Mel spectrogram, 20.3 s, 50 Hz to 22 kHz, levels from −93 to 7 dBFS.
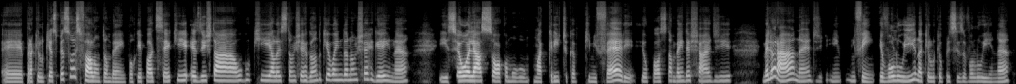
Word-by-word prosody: eh, 170 -1 -4
pra 185 0 0
aquilo 185 0 -7
que 215 - -7
as 200 - -3
pessoas 370 +9 -2
falam 200 -5 +6
também, 175 -4 -6
porque 175 +2 -6
pode 195 0 -1
ser 200 0 -1
que 230 +3 -3
exista 215 +3 0
algo 215 +2 +4
que 230 -3 -6
elas 210 0 +1
estão 215 0 -5
enxergando 220 +3 -4
que 265 - -8
eu 250 - -1
ainda 245 0 -2
não 250 +1 -5
enxerguei, 225 -5 -1
né. 185 +2 -4 0.6
E 180 0 -6
se 205 - 0
eu 205 - +7
olhar 210 -1 +9
só 205 -1 +2
como 190 -2 -10
um 185 - -18
uma 180 -1 -2
crítica 185 -1 -9
que 195 - -14
me 175 -1 -12
fere, 205 0 +3
eu 190 -2 -7
posso 185 0 -6
também 200 -1 -4
deixar 210 -2 -3
de 210 +2 -11 0.6
melhorar 235 - +5
né, 200 -2 -5
de 195 -2 -20
e 205 -5 -16
en 195 - -20 0.2
enfim, 195 -5 -6
evoluir 205 +5 -2
naquilo 200 -3 -4
que 190 - -11
eu - - -7
preciso 190 -1 -7
evoluir, 180 -1 -9
né. 175 +5 -4
205 Hz, 160 wpm, -22 LUFS, 185-220 Hz, 0.6 s, olhar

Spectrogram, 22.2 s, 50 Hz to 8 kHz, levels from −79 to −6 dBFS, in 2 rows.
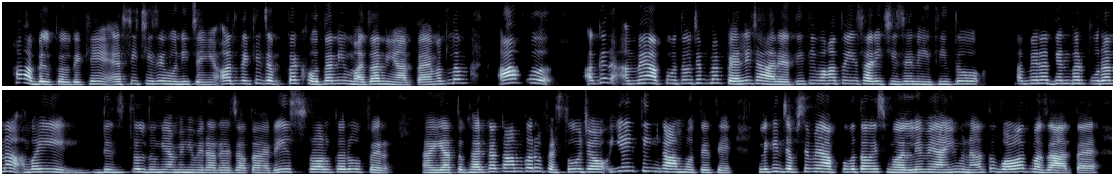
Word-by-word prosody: हाँ, 380 -5 +5
बिल्कुल 240 -2 +2
देखें 225 +4 -3
ऐसी 240 +1 -3
चीज़ें 275 +1 -5
होनी 250 -2 -1
चाहिए 220 -2 -5
और 290 +3 +1
देखें 295 +3 -6
जब 285 -3 +1
तक 320 0 0
होता 260 +2 +3
नहीं, 295 +1 -5
मज़ा 255 +2 +5
नहीं 255 -4 -2
आता 215 0 0
है 230 +1 +2
मतलब 350 +7 -5 0.4
आप 365 0 +2 0.6
अगर 395 +7 -4
अ, 280 - -5
मैं 320 +4 -3
आपको 335 0 +5
बताऊँ 325 +1 -6
जब 350 0 -7
मैं 355 - -4
पहले 275 +1 +3
जहाँ 285 -5 +4
रहती 240 +3 -2
थी, 310 - -10
वहाँ 295 0 0
तो 305 - -8
ये 290 -1 -7
सारी 265 -2 +3
चीज़े 255 0 -4
नहीं 245 -2 -2
थी, 250 +1 -5
तो 275 +1 -2 0.5
अब 280 0 -7
मेरा 315 +1 0
दिन 305 +1 -5
भर 315 0 0
पूरा 290 0 0
ना 315 +1 +1
वही 275 -2 0 0.4
डिजिटल 250 +2 -2
दुनिया 245 0 -1
में 235 0 -1
ही 235 - +1
मेरा 230 0 -1
रह 220 0 -3
जाता 220 0 -2
है, 215 -1 -4
रील्स 255 +3 -3
स्क्रॉल 260 -1 +1
करो 265 +1 +1
फिर 220 -4 -1 0.4
अ, 225 - +1
या 230 +1 +4
तो 240 +2 -3
घर 245 +1 +2
का 300 - +2
काम 315 +1 0
करो 330 0 -1
फिर 265 -4 +1
सो 270 +4 -4
जाओ, 265 -1 +3
यही 360 +7 -4
3 335 -3 -6
काम 270 -2 +6
होते 235 -1 -2
थे। 220 -2 -3 0.3
लेकिन 275 +4 -1
जब 280 -2 +4
से 285 +4 -6
मैं 300 0 0
आपको 275 -1 +4
बताऊँ 275 0 +3
इस 275 -1 -3
मोहल्ले 240 +1 +3
में 255 0 -1
आई 240 +1 +3
हूँ 265 0 -3
ना, 235 +1 0
तो 300 +4 -7
बहुत 275 +3 +4
मज़ा 230 -3 +5
आता 210 +1 -2
है, 205 -1 -1
265 Hz, 240 wpm, -23 LUFS, 240-295 Hz, 0.6 s, काम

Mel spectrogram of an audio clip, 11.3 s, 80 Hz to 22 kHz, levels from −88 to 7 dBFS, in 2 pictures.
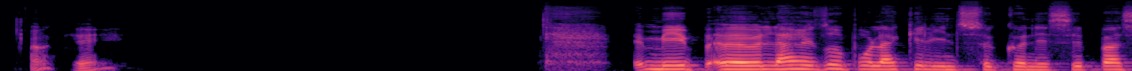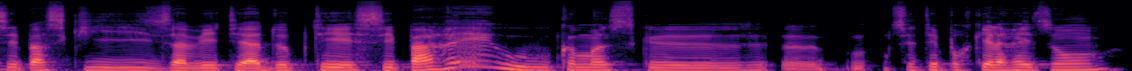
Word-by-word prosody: OK. 260 - -10 2.6
Mais 205 0 +4
b 205 - -5
heu, 195 0 +9
la 205 +1 +5
raison 215 +1 +2
pour 200 0 -1
laquelle 190 +1 +2
ils 180 - +1
ne - - -3
se 180 0 -3
connaissaient 175 0 -2
pas, 185 +1 +2
c'est 175 -4 -6
parce 150 0 -1
qu'i 150 -2 -6
ils 135 0 -3
avaient 135 0 0
été 140 - -4
adoptés 150 +3 +1
et - - -1
séparés 160 - -1
ou? 175 - -2
Comment 155 -1 -2
est-ce 150 0 -9
que, 140 -1 -7
heu, 100 -4 -9 0.2
mmh, 125 - -9
c'était 165 0 -7
pour 160 -2 -10
quelle 160 -3 +1
raison? 165 +4 -3
160 Hz, 170 wpm, -24 LUFS, 145-190 Hz, 2.6 s, heu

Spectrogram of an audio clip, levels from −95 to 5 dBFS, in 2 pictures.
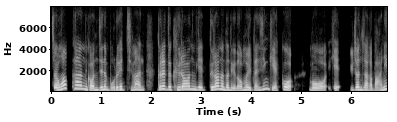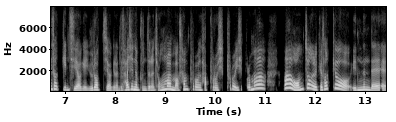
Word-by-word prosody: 정확한 310 +5 +3
건지는 205 +4 +3
모르겠지만 215 - -1 0.2
그래도 265 -2 +3
그런 260 +3 +2
게 215 -3 +2
드러난다는 235 -4 +3
게 175 - 0
너무 175 +6 +1
일단 190 -1 -1
신기했고 265 -1 +1 0.3
뭐 190 -3 +2
이게 - - -3 0.2
유전자가 205 -1 +1
많이 175 - 0
섞인 260 -7 -3
지역에 160 -5 -3
유럽 195 +8 -1
지역 165 -4 -5
이런 145 -1 -7
데 155 - -11
사시는 225 +3 +1
분들은 155 -1 -6
정말 225 +12 +1
막 200 -8 0
3% 250 +2 -4
4% 200 +2 -6
10% 260 +7 -7
20% 215 +2 -8
막 340 +5 0 0.4
막 375 0 +4
엄청 285 - +2
이렇게 235 -4 +1
섞여있는데 220 - 0
220 Hz, 325 characters per minute, -18 LUFS, 190-260 Hz, 0.4 s, 막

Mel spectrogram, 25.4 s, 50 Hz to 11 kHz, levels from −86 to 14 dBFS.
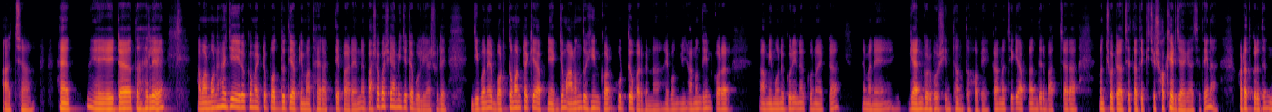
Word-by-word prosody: আচ্ছা। 105 +1 -4 0.7
হ্যাঁ, 125 -2 +9 0.9
এটা 125 +2 +6 0.2
তা 135 - +3
হইলে 135 +2 +6 0.9
আমার 130 +1 +4
মনে 145 +2 +3
হয় 170 -1 +5
যে, - - +7
এরকম 155 +1 +3
একটা 145 +3 -2
পদ্ধতি 135 +1 +2
আপনি 125 +1 -5
মাথায় 120 +2 -3
রাখতে 120 +4 -5
পারেন। 110 0 -2
অ্যা 135 - -4
পাশাপাশি 165 +6 +1
আমি 155 0 0
যেটা 145 -2 +1
বলি 100 -1 -4
আসলে, 110 +2 -6 0.6
জীবনের 135 +4 +1
বর্তমানটাকে 145 +5 +1
আপনি 120 +1 -9
একদম 115 +7 -3
আনন্দহীন 135 +1 0
কর 120 -1 +2 0.2
করতেও 140 0 +1
পারবেন 105 -1 -3
না 100 - -7 0.2
এবং 115 +1 -7 0.2
এই 120 - -7
আনন্দহীন 130 +3 -4
করার 120 -1 +1 0.7
আমি 120 +1 -2
মনে 125 +1 -2
করি 130 0 0
না 130 - -3
কোন 120 -1 -6 0.2
একটা 110 +3 -7 0.6
এ - - -5
মানে 110 0 -3 0.7
জ্ঞানগর্ভ 125 -1 +3 0.2
সিদ্ধান্ত 120 -1 -6 0.2
হবে। 100 -1 -7 0.2
কারণ 115 +1 -2
হচ্ছে 120 +2 -8
গিয়ে, 135 -2 0
আপনারদের 120 +1 -4
বাচ্চারা 115 +2 -3 0.5
এ - - +3
ছোট 130 - +2
আছে, 110 +1 -6
তাদের 115 0 +2
কিছু - - -5
শখের 140 -1 +4
জায়গা 100 -1 0
আছে, 95 - -18
তাই 135 +4 0
না? 135 - -7 0.5
হঠাৎ 130 -1 +4
করে 125 -3 +2
তন 135 - -4
125 Hz, 150 wpm, -23 LUFS, 115-135 Hz, 0.9 s, হ্যাঁ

